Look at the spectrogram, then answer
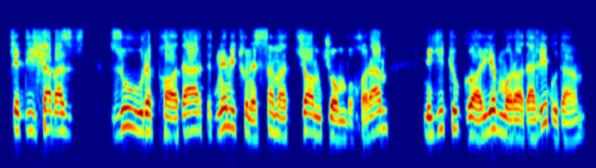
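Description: A man's voice: fairly high pitch, no echo, dull audio, natural voice. A man voicing a foul-mouthed, quarrelsome middle-aged woman, hurling insults while reading a story aloud. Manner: shouting insults, scolding.

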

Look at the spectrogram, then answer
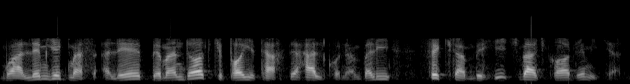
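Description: A man's voice: lowish voice, slightly rough, no echo. Male storyteller reading expressively, dry tinny recording, medium voice. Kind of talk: scripted story narration, acting all parts. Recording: narrow tinny phone-like sound, dry.

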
